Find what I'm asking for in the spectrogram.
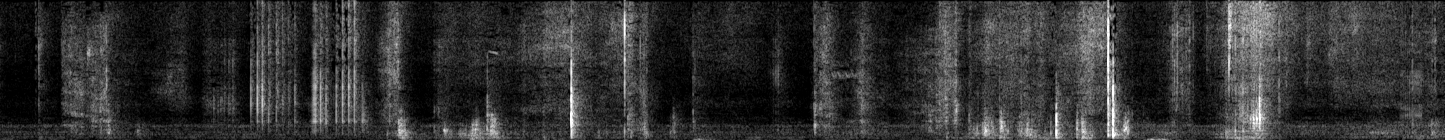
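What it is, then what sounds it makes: Glossy paper magazine pages being turned. Fingertips lift and turn the thin coated pages of an open glossy paper travel magazine lying on a wooden table, one by one. Soft rubbing and crinkling swishes are punctuated by sharp, bright paper snaps as each page flips and settles.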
